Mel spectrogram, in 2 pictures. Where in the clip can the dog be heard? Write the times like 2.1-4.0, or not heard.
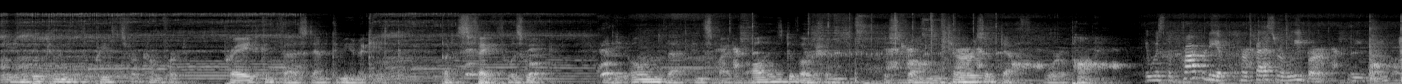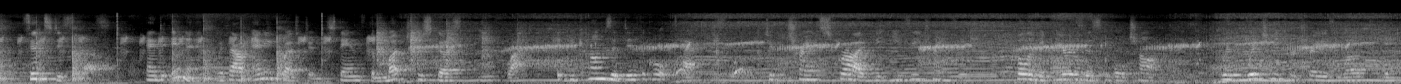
4.6-6.3, 13.7-15.2, 20.6-21.6.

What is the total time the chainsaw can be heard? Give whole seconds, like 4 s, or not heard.
28 s.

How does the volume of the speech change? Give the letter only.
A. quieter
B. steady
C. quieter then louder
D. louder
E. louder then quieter
B.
